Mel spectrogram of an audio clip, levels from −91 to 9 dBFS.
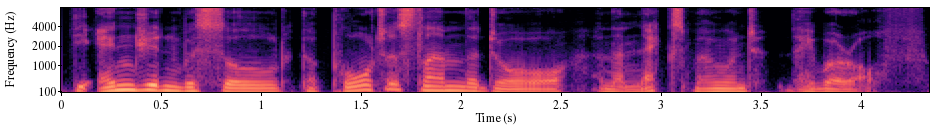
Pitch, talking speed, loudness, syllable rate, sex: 120 Hz, 205 wpm, -18 LUFS, 5.4 syllables/s, male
